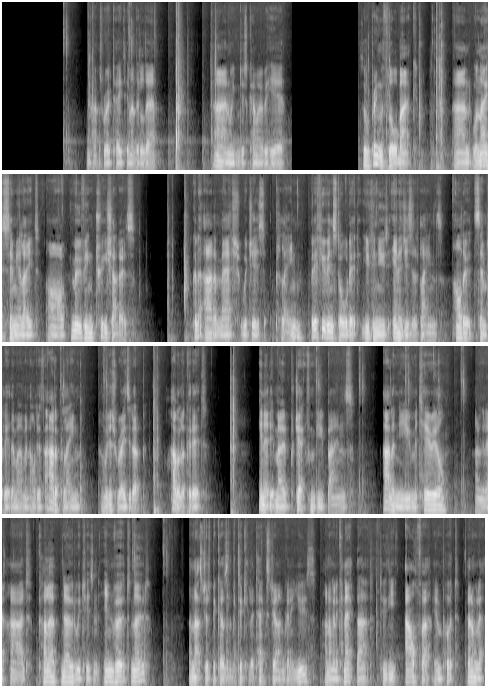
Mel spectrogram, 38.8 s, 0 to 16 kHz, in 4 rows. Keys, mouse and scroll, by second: 1.2 click, 1.7 r, 2.5 click, 3.2 middle click, 3.5 KP_0, 3.9 click, 4.2 g, 5.7 click, 5.8 middle click, 5.8 click, 5.9 scroll up 1, 6.0 click, 6.4 click, 6.8 click, 7.0 scroll down 1, 8.6 shift+h, 8.9 scroll down 1, 12.9 scroll up 1, 13.3 shift+a, 18.6 click, 19.3 s, 20.6 click, 20.6 click, 21.3 g, 21.4 click, 23.0 Tab, 25.7 click, 26.5 Tab, 28.1 click, 28.6 click, 31.7 click, 32.8-34.9 scroll down 1, 35.4 click, 37.5 click.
